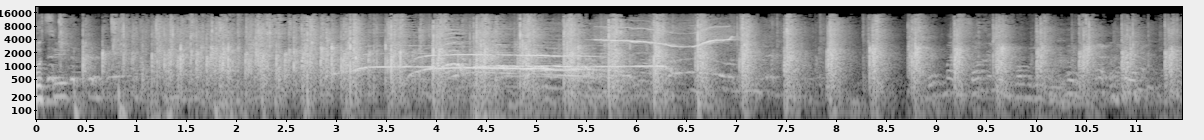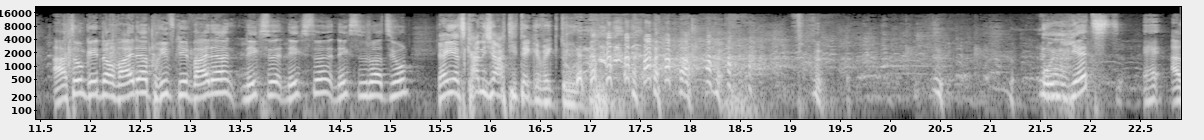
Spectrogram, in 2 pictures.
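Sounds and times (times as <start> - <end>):
speech: 0.0 - 0.6, 11.6 - 18.6, 19.2 - 19.4, 21.5 - 22.9
laughter: 0.0 - 1.6, 6.8 - 7.8, 10.1 - 14.8, 16.7 - 22.5
audience clapping in time: 0.0 - 13.2
high calls or whistles: 5.4 - 7.2.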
